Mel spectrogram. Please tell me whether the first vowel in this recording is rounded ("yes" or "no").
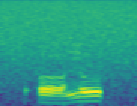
yes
